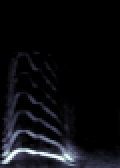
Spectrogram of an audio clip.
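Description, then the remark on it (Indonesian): A young child, asked to show how they scream, lets out one short, shrill scream, loud, rising sharply then sliding down and cutting off after about half a second, with quiet afterward. “Kalau teriak?”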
